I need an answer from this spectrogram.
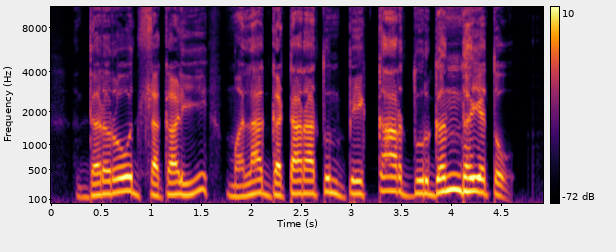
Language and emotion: Marathi, disgusted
